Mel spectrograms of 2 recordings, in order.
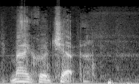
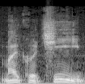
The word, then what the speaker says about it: microchip: 晶的元件啊，晶片，microchip，这个是双母音，micro 啊，micro 这个不难。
